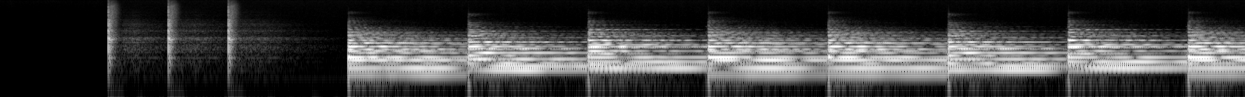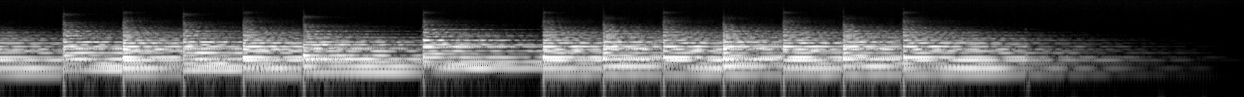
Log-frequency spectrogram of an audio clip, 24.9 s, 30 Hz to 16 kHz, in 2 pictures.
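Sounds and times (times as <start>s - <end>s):
electric piano: 3.5s - 23.5s.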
